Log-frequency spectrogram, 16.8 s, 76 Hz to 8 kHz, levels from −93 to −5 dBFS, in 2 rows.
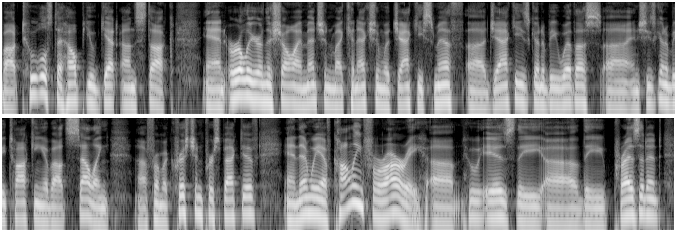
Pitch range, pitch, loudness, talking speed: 105-135 Hz, 120 Hz, -21 LUFS, 180 wpm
